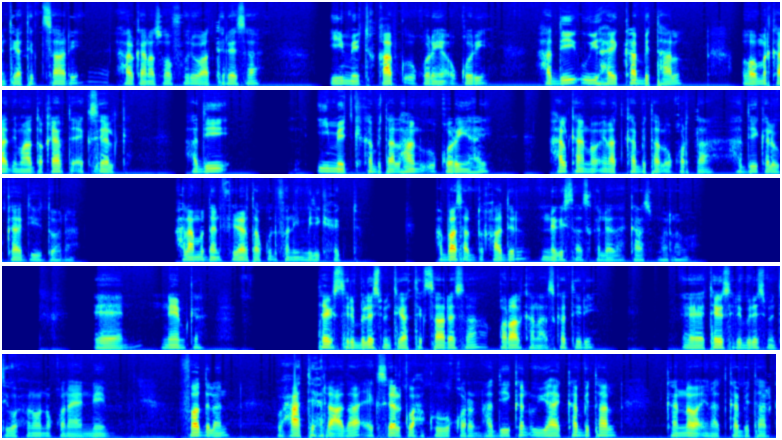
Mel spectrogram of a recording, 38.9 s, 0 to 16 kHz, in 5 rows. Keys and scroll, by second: 2.2 BackSpace, 3.9 typing, 29.0 BackSpace, 30.8-32.0 typing.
